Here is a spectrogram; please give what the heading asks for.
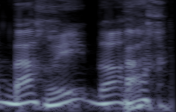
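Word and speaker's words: Bach: Comité international olympique Thomas bar on le prononce comme ça bar qui a indiqué que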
